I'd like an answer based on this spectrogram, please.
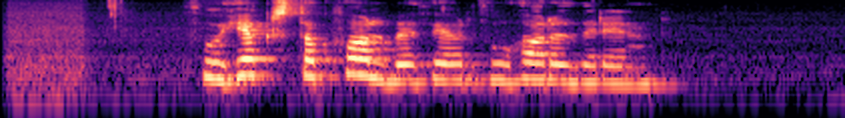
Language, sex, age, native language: Icelandic, female, 40-49, Icelandic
